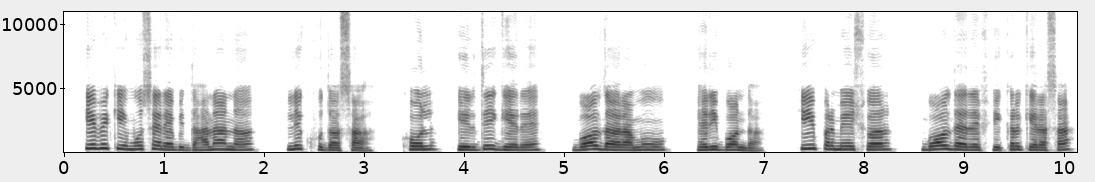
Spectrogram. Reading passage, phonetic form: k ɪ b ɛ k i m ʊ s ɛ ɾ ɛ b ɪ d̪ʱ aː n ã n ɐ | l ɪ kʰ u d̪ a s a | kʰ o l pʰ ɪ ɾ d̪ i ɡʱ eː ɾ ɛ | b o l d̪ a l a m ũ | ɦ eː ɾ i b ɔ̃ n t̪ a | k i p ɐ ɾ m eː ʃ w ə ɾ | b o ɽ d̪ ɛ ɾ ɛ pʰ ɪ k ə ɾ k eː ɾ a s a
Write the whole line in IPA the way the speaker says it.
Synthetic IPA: k ɪ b ɛ k i m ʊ s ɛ ɾ ɛ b ɪ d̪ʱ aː n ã n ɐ | l ɪ kʰ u d̪ a s a | kʰ o l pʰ ɪ ɾ d̪ i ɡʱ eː ɾ ɛ | b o l d̪ a ɾ a m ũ | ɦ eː ɾ i b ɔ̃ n d̪ a | k i p ɐ ɾ m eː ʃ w ə ɾ | b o l d̪ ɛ ɾ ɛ pʰ ɪ k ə ɾ k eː ɾ a s a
